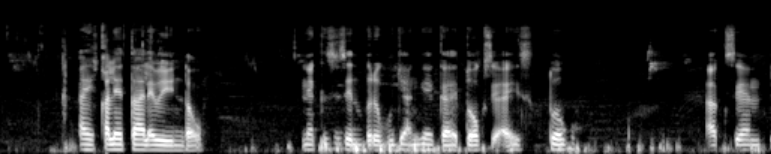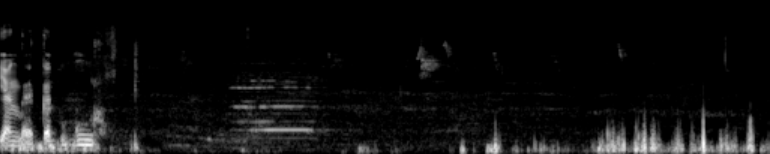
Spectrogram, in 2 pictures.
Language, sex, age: Wolof, male, 25-35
